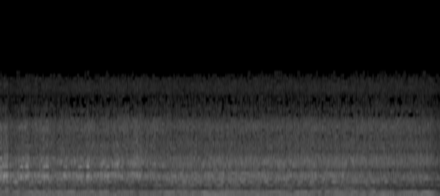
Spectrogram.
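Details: Steady guitar-led instrumental music fills the whole stretch, with no animal voice standing out.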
